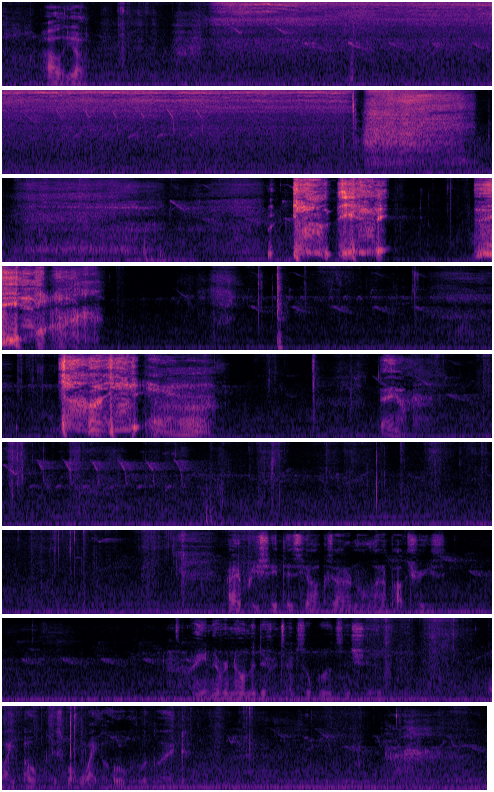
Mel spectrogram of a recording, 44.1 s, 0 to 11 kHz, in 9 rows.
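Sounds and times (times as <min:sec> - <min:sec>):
faint bird chirps: 0:00.0 - 0:09.6, 0:22.2 - 0:44.0
breathy exhale: 0:01.7 - 0:12.5
man coughing hard: 0:12.5 - 0:13.7, 0:14.5 - 0:15.7, 0:20.2 - 0:21.8.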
